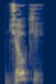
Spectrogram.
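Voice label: "joky", British English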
